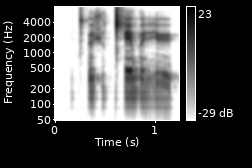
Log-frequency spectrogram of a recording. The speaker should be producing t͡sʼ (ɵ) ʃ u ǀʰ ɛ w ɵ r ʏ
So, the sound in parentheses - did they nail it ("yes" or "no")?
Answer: yes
